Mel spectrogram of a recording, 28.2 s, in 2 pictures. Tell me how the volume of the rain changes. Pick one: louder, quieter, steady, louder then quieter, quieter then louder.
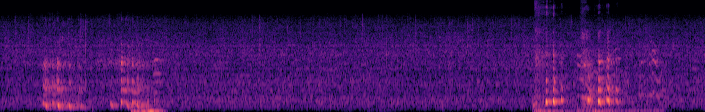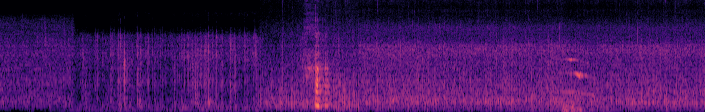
louder.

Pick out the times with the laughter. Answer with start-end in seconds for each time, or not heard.
0.8-3.1, 10.7-12.4, 20.1-20.7.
